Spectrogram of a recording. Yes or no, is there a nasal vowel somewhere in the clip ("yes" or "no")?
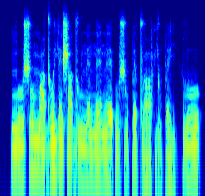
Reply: no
